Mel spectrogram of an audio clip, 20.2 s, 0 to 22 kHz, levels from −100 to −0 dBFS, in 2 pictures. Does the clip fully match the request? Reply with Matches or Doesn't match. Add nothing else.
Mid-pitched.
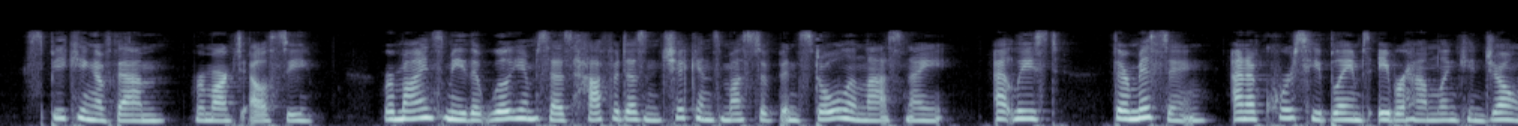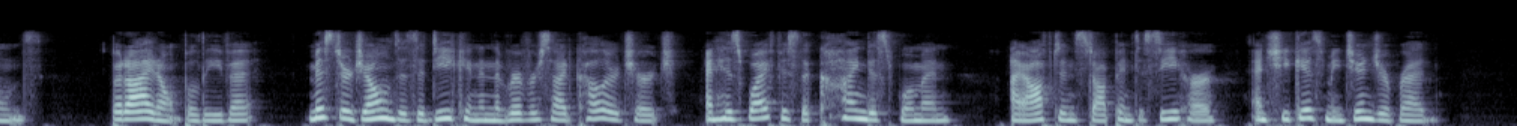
Doesn't match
